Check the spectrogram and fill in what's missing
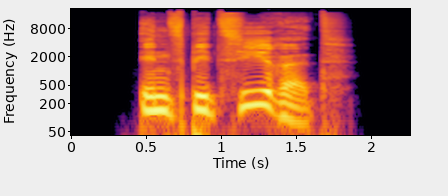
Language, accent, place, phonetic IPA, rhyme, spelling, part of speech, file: German, Germany, Berlin, [ɪnspiˈt͡siːʁət], -iːʁət, inspizieret, verb, De-inspizieret.ogg
- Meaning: second-person plural subjunctive I of inspizieren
